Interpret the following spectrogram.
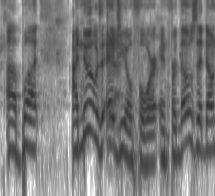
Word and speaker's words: Ejiofor: So I watched how to say it, and then I phonetically spelt it out. But I knew it was Ejiofor, and for those that don't know who that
